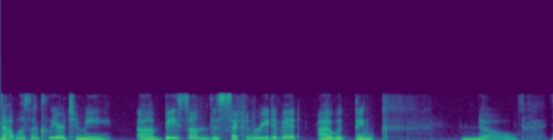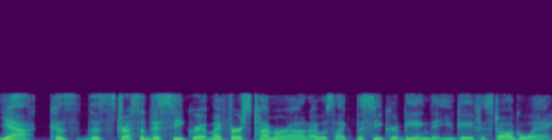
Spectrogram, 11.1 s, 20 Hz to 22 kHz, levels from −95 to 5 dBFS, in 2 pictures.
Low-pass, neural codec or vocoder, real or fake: 7.2 kHz; none; real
